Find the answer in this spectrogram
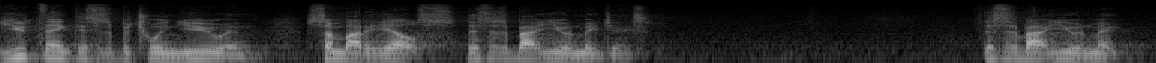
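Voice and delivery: quiet, soft whispering. Retelling words heard lying in bed one night: God whispering. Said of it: "God just kinda whispering".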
